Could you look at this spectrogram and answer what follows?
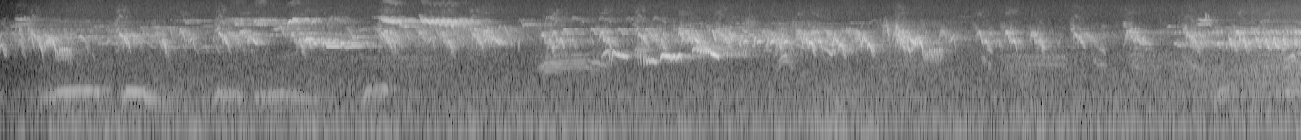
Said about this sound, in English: The birds on the Ashdown Forest, while often quite difficult to see, are really a special lot.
